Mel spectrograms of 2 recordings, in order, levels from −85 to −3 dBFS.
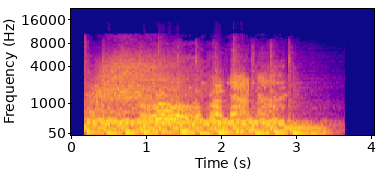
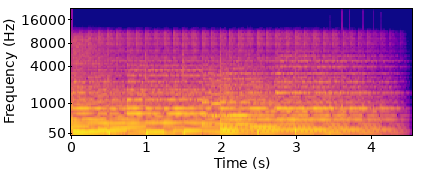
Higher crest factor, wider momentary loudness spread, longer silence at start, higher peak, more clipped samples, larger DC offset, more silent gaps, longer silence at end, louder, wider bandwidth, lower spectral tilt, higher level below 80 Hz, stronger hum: about the same, 10 dB vs 10 dB; about the same, 11 LU vs 9 LU; first, 0.15 s vs 0 s; first, 0 dBFS vs -4 dBFS; neither; neither; neither; first, 0.55 s vs 0.15 s; first, -11 LUFS vs -15 LUFS; second, 10.5 kHz vs 12.5 kHz; about the same, -6.5 dB/octave vs -6 dB/octave; about the same, -18 dBFS vs -22 dBFS; neither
